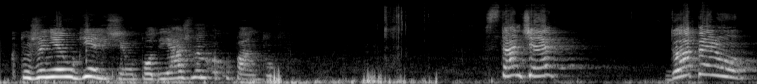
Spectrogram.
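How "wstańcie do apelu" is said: high ringing summons; ceremonial call. Real, not acted. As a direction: call the fallen to rise.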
